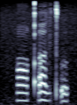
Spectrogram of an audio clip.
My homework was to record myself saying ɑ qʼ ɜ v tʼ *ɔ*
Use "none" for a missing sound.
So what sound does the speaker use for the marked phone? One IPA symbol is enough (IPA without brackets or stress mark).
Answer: ʊ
